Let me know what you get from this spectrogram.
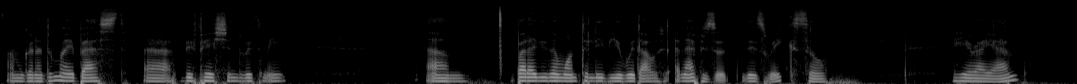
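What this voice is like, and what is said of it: Low, weak voice. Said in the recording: “my voice is a little bit low”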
